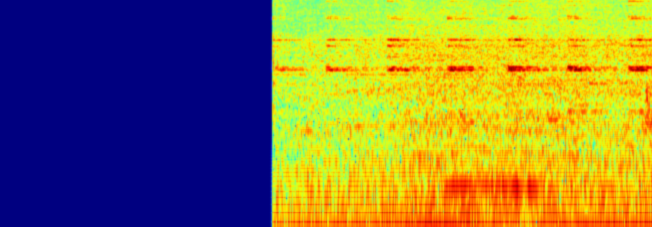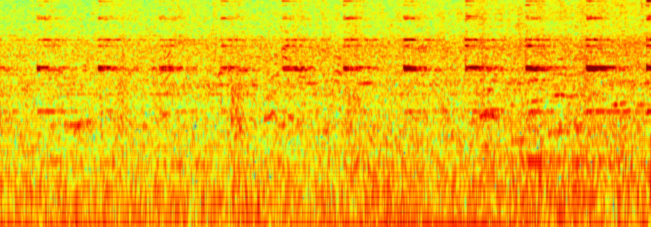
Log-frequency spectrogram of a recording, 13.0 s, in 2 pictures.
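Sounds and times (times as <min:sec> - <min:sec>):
train rumbling: 0:02.8 - 0:13.0.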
